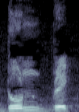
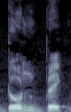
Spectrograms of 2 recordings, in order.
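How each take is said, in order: No difference in how they are said.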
